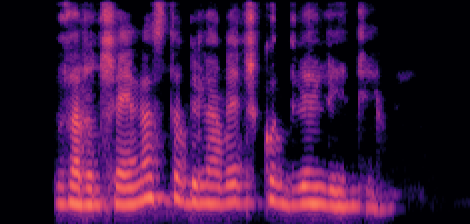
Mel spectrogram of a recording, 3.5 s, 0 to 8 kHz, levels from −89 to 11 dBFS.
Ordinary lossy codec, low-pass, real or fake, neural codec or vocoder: none; none; fake; codec, 16 kHz, 2 kbps, FreqCodec, larger model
